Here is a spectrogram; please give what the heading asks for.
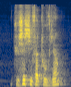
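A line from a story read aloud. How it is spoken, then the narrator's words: Muttering. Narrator (French): a-t-il marmonné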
